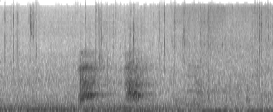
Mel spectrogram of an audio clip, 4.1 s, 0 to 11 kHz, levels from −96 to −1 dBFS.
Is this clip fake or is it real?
real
